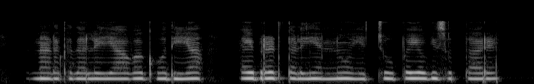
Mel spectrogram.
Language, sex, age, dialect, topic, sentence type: Kannada, female, 18-24, Central, agriculture, question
